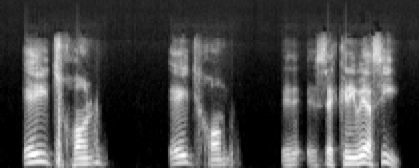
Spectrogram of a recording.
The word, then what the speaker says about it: Eichhorn: Eichhorn, Eichhorn, se escribe así, J.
